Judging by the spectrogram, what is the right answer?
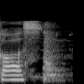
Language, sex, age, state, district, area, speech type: Assamese, female, 18-30, Assam, Dibrugarh, rural, read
